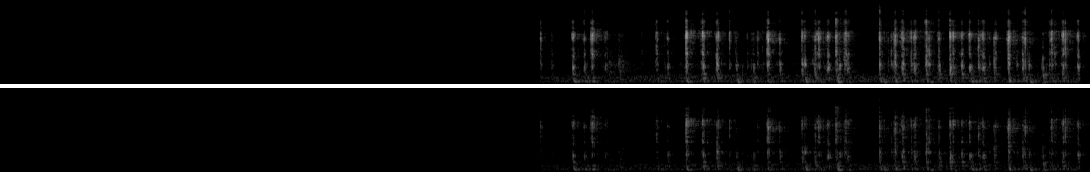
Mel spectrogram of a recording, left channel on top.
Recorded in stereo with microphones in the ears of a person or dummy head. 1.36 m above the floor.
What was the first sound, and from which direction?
Typing on a keyboard, 45° left (ahead or behind).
